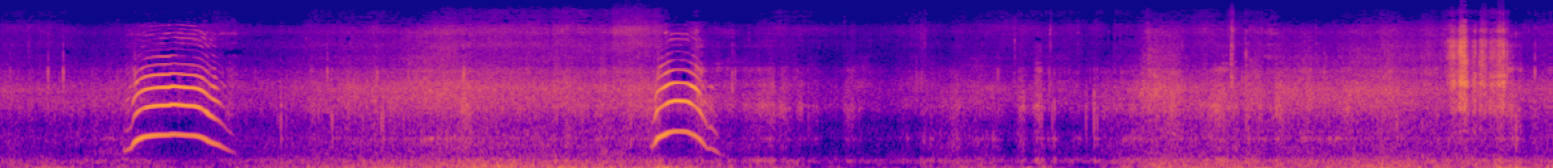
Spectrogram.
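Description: Skis sliding and scraping over snow, with wind rushing on the helmet-mounted GoPro's microphone. Twice, about a second in and again about five seconds in, a short high call rises and falls in pitch.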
